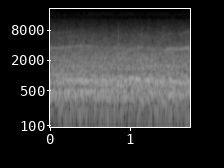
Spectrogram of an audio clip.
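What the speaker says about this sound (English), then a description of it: "the rapturous applause rings round this stadium as the Cougars take the field" A stadium crowd applauds steadily as the Keighley Cougars rugby league side take the field for their 1994 fixture at Huddersfield, a dense, continuous wash of clapping with a faint whistle or tone riding above it.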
